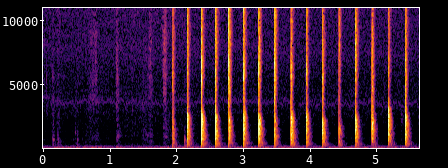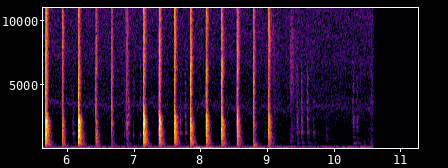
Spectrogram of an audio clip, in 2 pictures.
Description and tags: One woman claping
clap, hands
